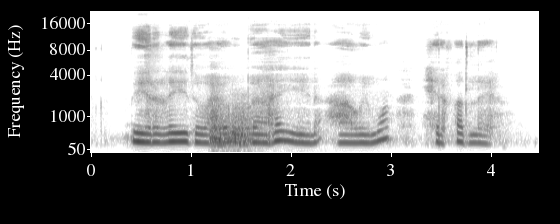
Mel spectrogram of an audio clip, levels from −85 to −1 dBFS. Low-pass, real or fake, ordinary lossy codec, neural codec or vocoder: none; real; none; none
